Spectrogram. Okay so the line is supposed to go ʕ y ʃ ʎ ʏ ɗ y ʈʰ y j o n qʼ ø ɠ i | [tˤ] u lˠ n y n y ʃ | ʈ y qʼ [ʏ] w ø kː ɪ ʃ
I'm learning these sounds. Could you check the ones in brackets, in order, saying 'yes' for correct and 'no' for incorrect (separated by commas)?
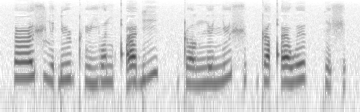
no, no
